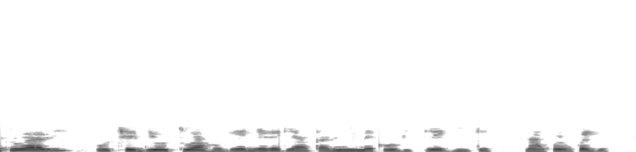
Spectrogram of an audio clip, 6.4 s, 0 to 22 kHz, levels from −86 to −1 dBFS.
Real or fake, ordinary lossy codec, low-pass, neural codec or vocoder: fake; none; 3.6 kHz; vocoder, 22.05 kHz, 80 mel bands, Vocos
